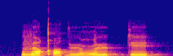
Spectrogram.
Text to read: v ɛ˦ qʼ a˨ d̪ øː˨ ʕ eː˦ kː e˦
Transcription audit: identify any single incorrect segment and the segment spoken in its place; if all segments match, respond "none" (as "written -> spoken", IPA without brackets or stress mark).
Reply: eː˦ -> øː˦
